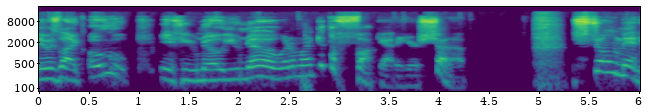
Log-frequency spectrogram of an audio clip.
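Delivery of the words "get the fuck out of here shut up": fed-up, exasperated, fast, swinging angry outburst. Ranting to others about annoying posts, re-enacting a reaction: retelling an angry outburst. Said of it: "You seem angry".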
